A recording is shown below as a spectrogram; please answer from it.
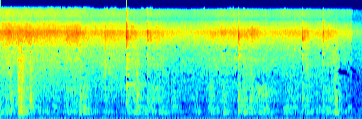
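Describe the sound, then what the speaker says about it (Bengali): Boiled potato being stirred into semolina in a pan on the stove, with repeated scraping strokes and soft clinks over a steady background sizzle, close and moderately loud, with no voices. "এইবার আলুটা দিয়ে ভালো করে নাড়াচাড়া করে"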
